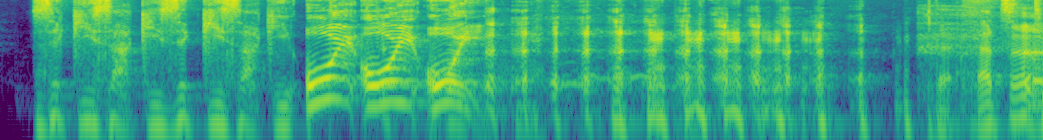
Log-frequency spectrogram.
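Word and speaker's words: Zicke Zacke: I just remember the man show and the old guy always went zicky zagi, but apparently it's zicky zaki.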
